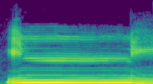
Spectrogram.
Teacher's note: نون مشدد ہے، اس لیے ہم گنہ کے ساتھ پڑھنا ہے۔ انی یا مدہ ہے، اس کو 2 حرکت کے برابر کھینچ کر پڑھنا۔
